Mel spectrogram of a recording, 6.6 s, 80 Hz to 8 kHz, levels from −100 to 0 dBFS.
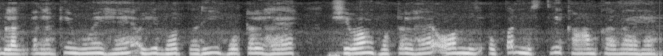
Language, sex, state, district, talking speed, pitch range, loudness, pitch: Hindi, female, Madhya Pradesh, Dhar, 180 wpm, 230-250 Hz, -18 LUFS, 235 Hz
